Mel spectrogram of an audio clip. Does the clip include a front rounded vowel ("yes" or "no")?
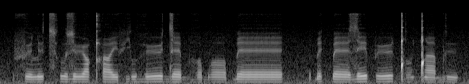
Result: yes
